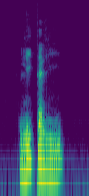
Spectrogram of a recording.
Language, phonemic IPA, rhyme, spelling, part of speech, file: French, /i.ta.li/, -i, Italie, proper noun, Fr-Italie.ogg
- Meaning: Italy (a country in Southern Europe)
